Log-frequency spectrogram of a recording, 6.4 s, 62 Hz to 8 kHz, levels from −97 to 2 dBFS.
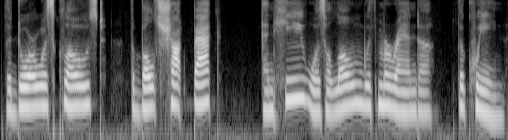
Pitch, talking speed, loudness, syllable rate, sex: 190 Hz, 140 wpm, -18 LUFS, 4.1 syllables/s, female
